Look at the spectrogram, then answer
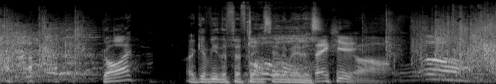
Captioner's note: laughter; groans; cheering, applause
